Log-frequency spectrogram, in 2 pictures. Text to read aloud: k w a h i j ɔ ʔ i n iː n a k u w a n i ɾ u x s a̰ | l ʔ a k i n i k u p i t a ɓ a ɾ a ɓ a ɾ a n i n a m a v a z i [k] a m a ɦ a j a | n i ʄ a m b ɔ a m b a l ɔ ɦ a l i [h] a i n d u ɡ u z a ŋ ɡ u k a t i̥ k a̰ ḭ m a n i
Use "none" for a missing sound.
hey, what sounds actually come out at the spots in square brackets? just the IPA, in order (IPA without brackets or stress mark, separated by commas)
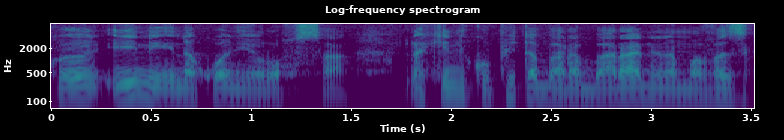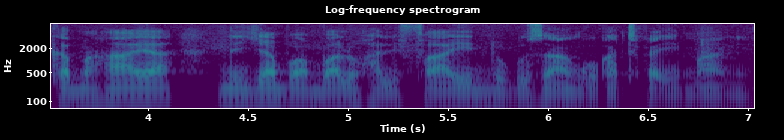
k, f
